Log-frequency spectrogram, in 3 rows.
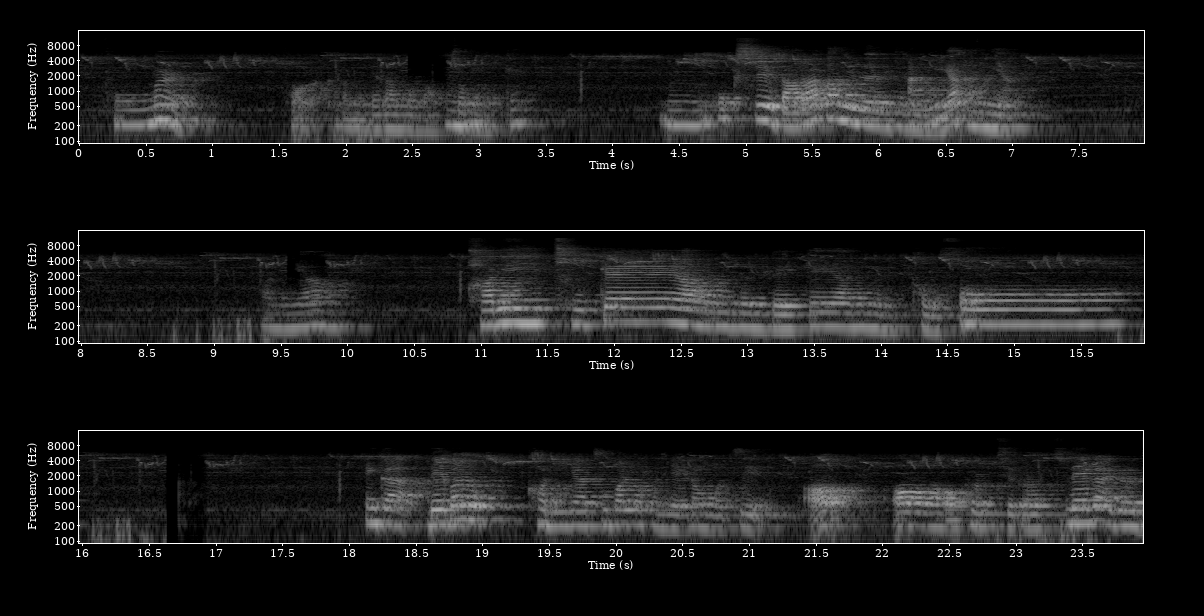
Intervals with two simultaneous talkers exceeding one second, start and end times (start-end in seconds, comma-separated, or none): none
